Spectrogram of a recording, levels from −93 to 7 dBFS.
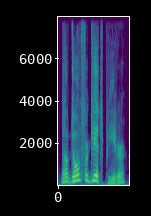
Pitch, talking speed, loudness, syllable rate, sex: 180 Hz, 170 wpm, -18 LUFS, 4.8 syllables/s, male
